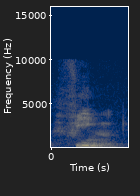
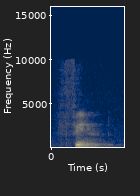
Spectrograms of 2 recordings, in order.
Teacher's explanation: Es una I más cortita y más cerrada. Y la última es form.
